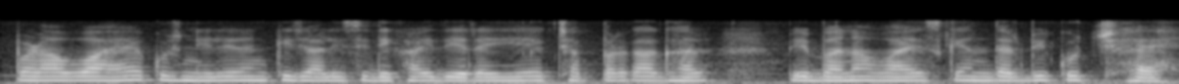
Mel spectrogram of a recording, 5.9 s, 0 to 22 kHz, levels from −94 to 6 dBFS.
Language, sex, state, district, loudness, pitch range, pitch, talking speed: Hindi, female, Haryana, Jhajjar, -16 LUFS, 180-190 Hz, 185 Hz, 265 wpm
